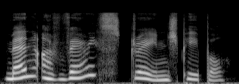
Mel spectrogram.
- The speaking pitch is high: Yes, very high, 270 Hz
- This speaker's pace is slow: Yes, slow, 125 wpm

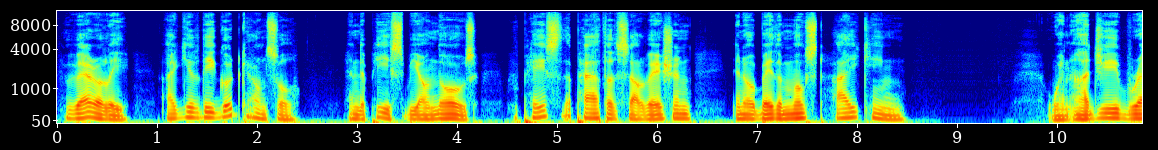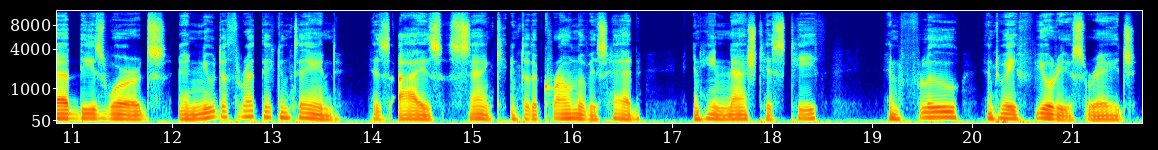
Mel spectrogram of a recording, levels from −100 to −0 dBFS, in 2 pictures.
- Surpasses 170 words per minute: No, average, 150 wpm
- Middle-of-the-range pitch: No, very low, 95 Hz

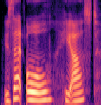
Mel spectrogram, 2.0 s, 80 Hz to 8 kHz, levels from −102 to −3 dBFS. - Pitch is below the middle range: No, high, 230 Hz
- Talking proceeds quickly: No, average, 150 wpm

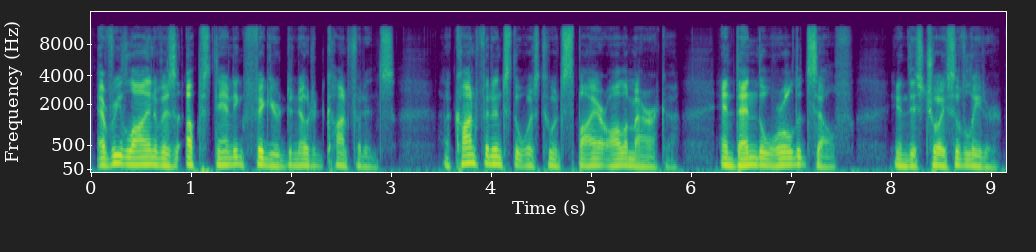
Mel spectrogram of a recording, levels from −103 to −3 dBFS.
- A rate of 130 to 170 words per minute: Yes, average, 165 wpm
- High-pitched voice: No, low, 105 Hz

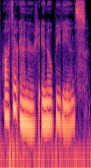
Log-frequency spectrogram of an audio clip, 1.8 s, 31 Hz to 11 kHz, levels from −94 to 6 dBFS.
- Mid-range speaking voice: Yes, medium, 160 Hz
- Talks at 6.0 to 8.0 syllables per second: Yes, 6.3 syllables/s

